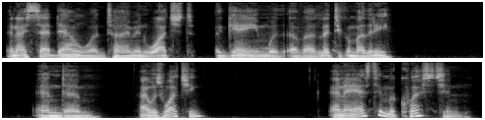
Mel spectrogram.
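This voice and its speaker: A man's voice: low voice, expressive, unhurried, vocal fry, pauses often, no echo, clean studio sound. An older man, a radio host, telling a rambling personal story from his youth and correcting himself as he goes. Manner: rambling, reminiscing, with self-corrections. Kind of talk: storytelling monologue.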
